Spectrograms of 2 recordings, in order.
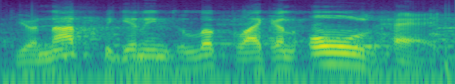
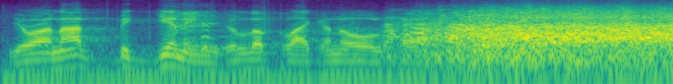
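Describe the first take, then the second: First: The word 'beginning' is not stressed. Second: The word 'beginning' is stressed.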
